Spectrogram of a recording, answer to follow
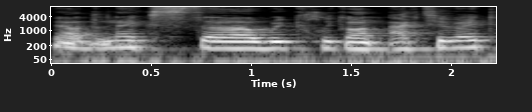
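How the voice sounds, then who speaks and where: A man speaks in a dark, mellow tone, and audible room echo fills the space around him. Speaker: tech tutorial youtuber; presenter. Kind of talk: screen-recorded tutorial. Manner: fast; casual, with fillers. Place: home room.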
